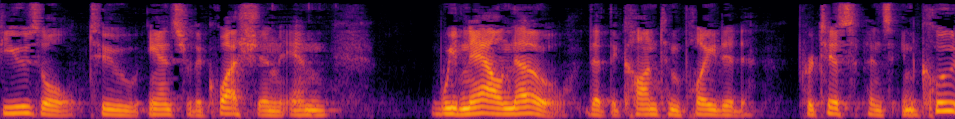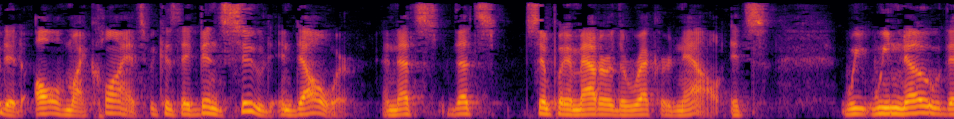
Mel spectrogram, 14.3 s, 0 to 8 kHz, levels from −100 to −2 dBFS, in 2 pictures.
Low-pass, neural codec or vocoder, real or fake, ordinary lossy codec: 7.2 kHz; codec, 16 kHz, 4.8 kbps, FACodec; fake; MP3, 32 kbps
